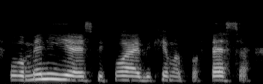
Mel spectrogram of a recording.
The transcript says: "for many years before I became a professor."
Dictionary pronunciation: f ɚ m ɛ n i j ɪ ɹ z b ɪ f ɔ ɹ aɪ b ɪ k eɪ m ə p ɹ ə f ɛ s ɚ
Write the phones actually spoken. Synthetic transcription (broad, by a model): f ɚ m ɛ n i j ɪ ɹ z b ɪ f ɔ ɹ aɪ b ɪ k eɪ m ə p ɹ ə f ɛ s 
